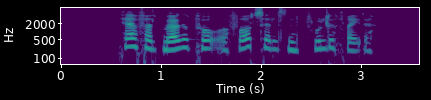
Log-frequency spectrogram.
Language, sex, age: Danish, female, 23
